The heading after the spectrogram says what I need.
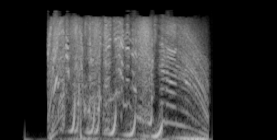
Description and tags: record rewind
DJ tool to use as a winding back a record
